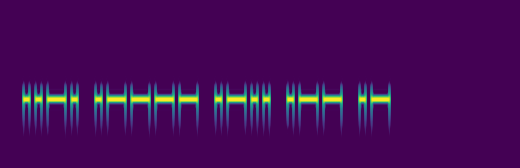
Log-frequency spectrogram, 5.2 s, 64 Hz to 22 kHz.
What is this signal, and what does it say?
Morse code, heard as a keyed tone, about 20 wpm, 700 Hz. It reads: F1LWA
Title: DXCC-100 Call Signs - 5 Characters - 20wpm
